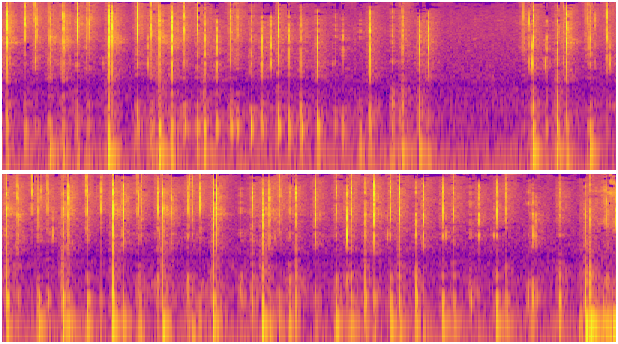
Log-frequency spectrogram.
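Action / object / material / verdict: tap / chrome-finished metal face roller / chrome metal / none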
